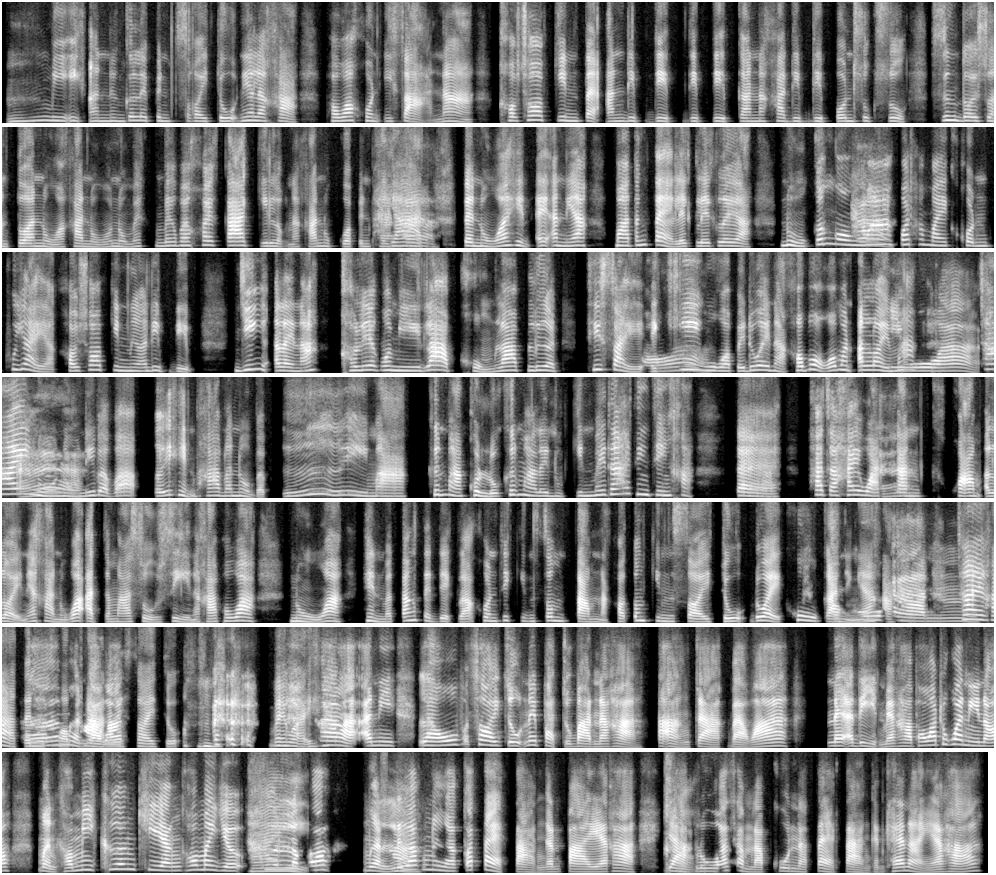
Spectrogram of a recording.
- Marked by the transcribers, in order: tapping; other noise; laugh; chuckle; laughing while speaking: "ไม่ไหว"
- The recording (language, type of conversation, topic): Thai, podcast, อาหารแบบบ้าน ๆ ของครอบครัวคุณบอกอะไรเกี่ยวกับวัฒนธรรมของคุณบ้าง?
